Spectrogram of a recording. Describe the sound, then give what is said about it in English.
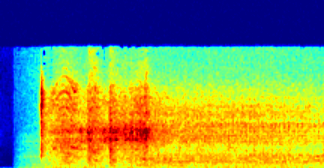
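A Red Cross emergency response vehicle's engine cranks and catches, rising quickly to a loud, steady mid-pitched running drone that holds for the rest of the short clip. “And the Red Cross Emergency Response Vehicle, or ERV, is off to Orlando, Florida.”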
